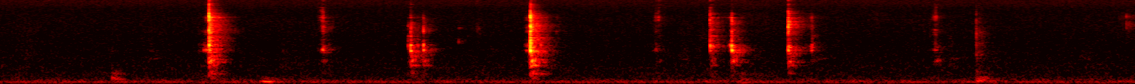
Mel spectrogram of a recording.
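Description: Irregular sharp metallic clicks and taps, about a dozen, of a wrench, bolt and alternator case knocking together as an alternator is bolted onto its mounting bracket.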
